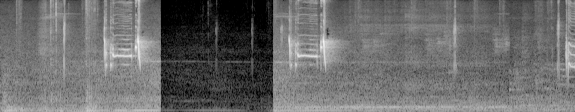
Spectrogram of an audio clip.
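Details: A male bar-winged prinia, singing eagerly to provoke silent birds, gives two rasping, trilled phrases broken by an abrupt dead silence, with a murmur of background noise and a faint note at the end.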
